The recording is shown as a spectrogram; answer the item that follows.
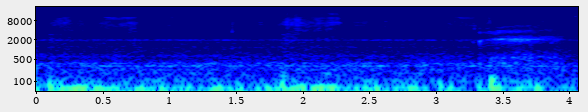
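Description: Faint scratchy rustling of bulky yarn being worked with a crochet hook, stitch after stitch, over a low room hum.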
